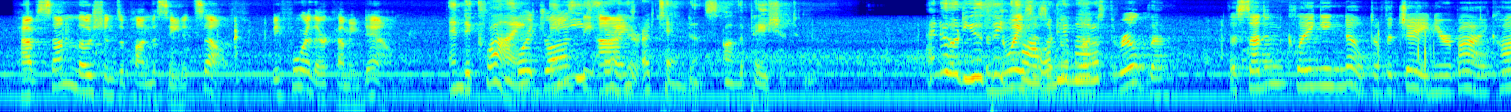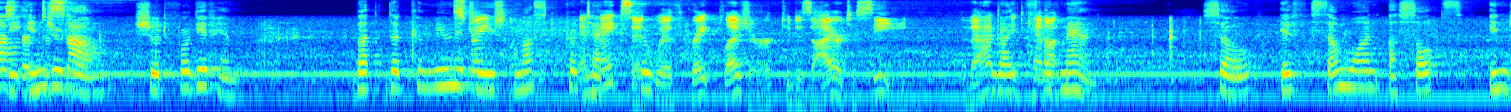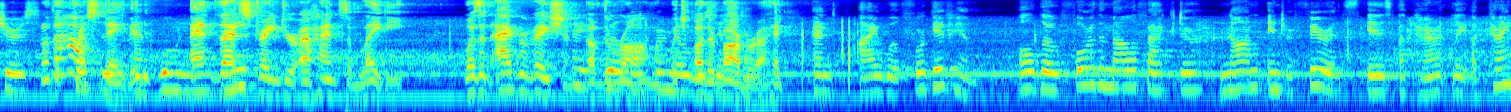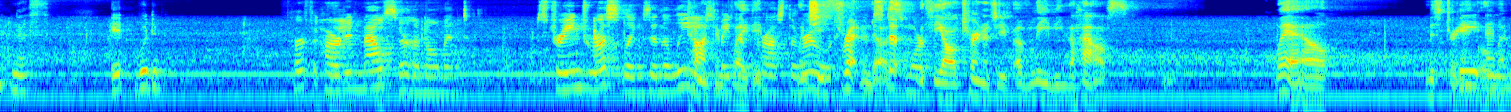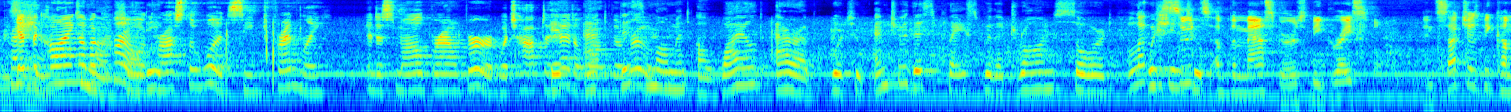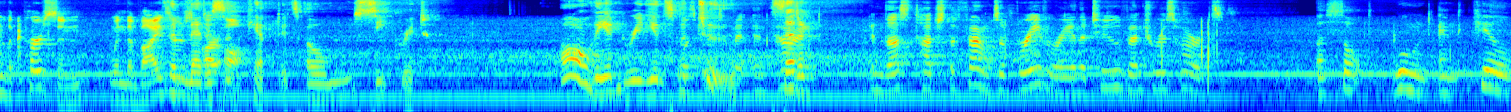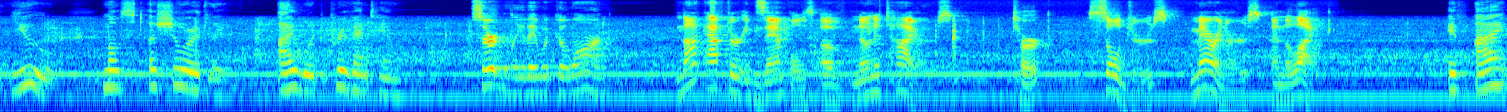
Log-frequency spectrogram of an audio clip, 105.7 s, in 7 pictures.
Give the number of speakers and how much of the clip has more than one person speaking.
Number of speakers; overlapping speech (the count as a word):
four, about 20%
